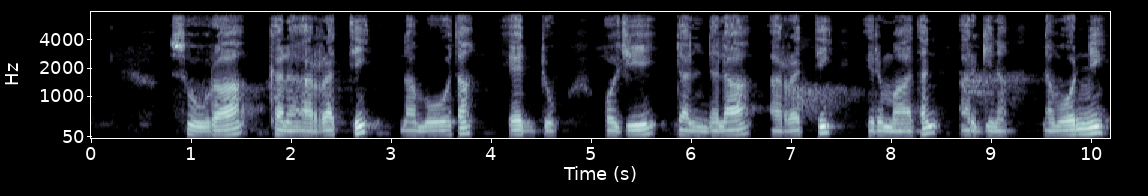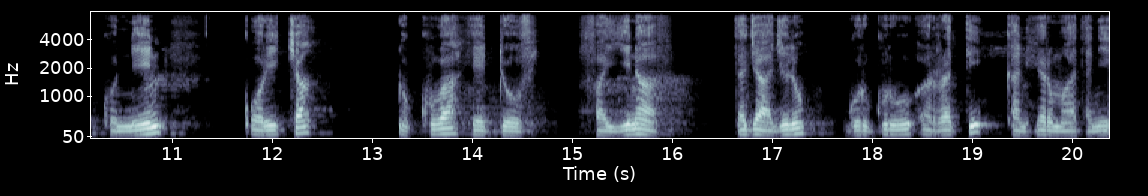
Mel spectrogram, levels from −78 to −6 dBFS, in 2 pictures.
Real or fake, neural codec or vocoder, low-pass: real; none; 7.2 kHz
